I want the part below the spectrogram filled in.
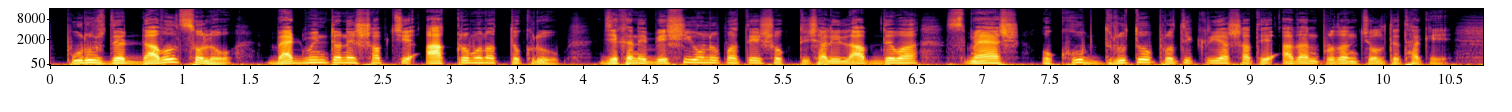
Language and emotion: Bengali, neutral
